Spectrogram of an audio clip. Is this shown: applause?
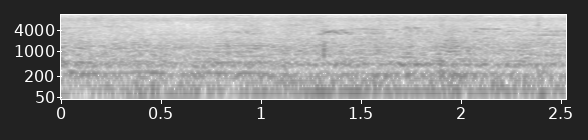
no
